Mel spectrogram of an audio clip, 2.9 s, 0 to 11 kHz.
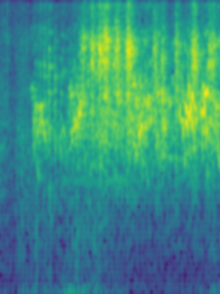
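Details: Budgerigar chatter recorded June 7, 2024, in Larkana, Sindh: silence at first, then a rising stream of high, buzzy warbles and thin squeaks building to the end.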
